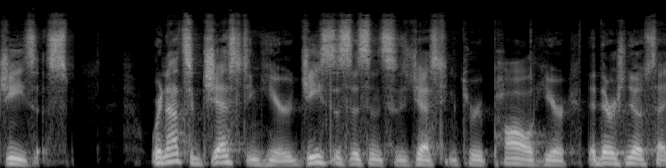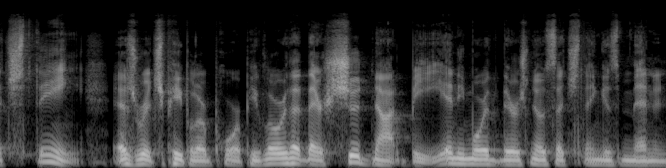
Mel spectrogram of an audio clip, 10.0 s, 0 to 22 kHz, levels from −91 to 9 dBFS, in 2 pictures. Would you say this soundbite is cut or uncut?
uncut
